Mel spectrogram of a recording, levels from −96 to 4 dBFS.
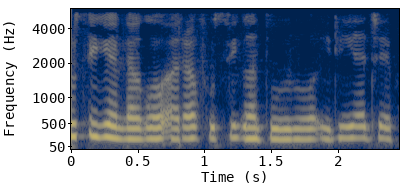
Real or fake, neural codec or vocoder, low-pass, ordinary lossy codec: fake; codec, 16 kHz in and 24 kHz out, 1.1 kbps, FireRedTTS-2 codec; 5.4 kHz; none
